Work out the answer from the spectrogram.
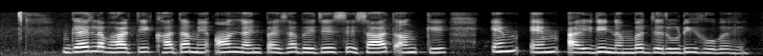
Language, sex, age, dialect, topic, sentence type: Magahi, female, 31-35, Southern, banking, statement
